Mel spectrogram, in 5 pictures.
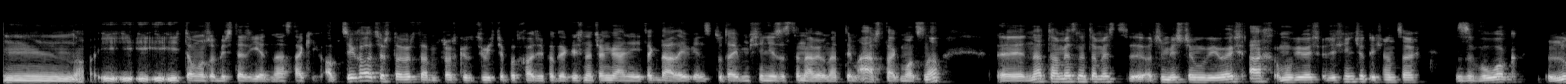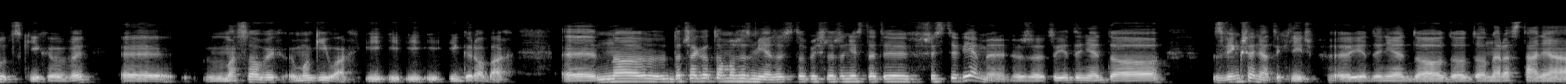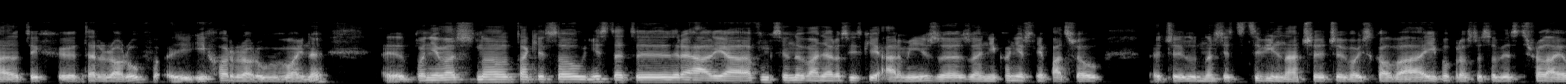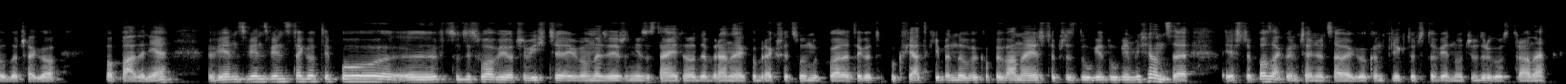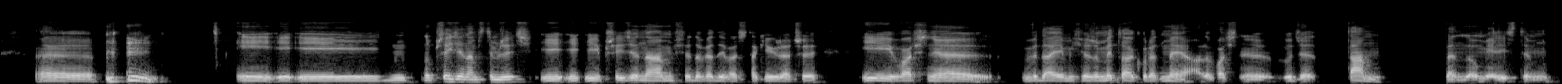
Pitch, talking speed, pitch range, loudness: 110 Hz, 150 wpm, 90-130 Hz, -18 LUFS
